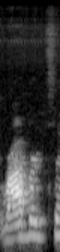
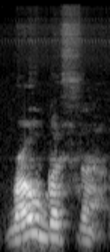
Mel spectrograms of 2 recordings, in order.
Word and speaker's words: Robeson: some ground in Rob Robison County I don't know why I find it so hard to say that word I want to make it Robertson or Robinson but it's Robison honey I just like to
